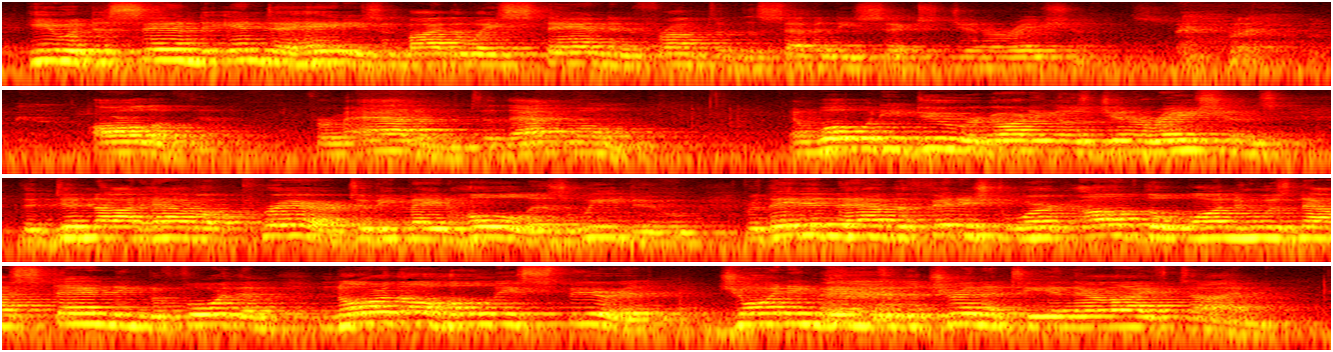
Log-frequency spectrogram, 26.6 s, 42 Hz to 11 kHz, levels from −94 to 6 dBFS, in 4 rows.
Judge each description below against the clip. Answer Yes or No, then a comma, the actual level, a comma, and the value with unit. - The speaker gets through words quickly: No, average, 165 wpm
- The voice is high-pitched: Yes, high, 195 Hz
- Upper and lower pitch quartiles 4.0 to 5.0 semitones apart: Yes, average, 4.5 semitones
